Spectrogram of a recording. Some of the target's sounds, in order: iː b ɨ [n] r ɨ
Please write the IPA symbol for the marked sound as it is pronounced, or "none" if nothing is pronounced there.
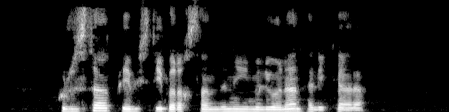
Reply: none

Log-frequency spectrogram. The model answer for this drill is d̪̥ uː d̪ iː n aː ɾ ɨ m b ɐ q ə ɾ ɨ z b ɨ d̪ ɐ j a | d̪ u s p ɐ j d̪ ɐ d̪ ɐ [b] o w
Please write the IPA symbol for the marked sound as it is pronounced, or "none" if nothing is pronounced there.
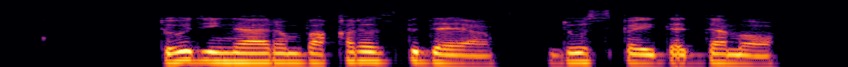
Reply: m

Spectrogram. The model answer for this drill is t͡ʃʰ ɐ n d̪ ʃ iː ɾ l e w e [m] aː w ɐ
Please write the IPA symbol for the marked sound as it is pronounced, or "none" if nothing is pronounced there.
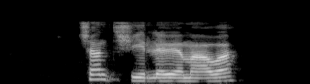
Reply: m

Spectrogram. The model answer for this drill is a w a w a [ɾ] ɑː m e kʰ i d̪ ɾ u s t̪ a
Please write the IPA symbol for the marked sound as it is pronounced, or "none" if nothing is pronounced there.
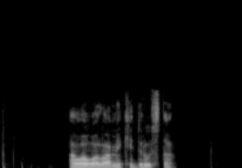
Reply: l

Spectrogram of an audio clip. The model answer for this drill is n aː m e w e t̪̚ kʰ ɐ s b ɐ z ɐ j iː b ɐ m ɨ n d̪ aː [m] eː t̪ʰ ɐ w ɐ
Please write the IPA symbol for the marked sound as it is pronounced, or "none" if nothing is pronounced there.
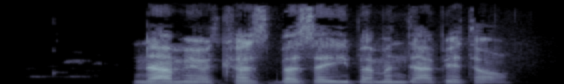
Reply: b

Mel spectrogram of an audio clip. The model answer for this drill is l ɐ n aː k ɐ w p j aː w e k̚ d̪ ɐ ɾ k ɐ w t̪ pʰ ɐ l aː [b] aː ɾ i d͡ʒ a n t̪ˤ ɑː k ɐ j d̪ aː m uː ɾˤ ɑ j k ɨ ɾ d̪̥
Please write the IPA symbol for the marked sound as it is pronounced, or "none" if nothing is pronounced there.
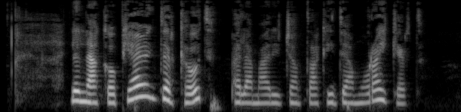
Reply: m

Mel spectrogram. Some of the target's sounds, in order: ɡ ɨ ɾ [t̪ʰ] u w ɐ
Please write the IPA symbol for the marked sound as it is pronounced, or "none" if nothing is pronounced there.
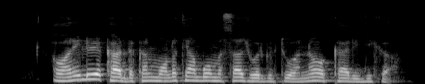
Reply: t̪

